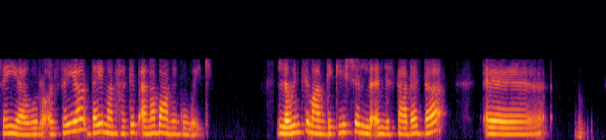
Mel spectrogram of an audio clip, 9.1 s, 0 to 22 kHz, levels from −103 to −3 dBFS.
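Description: Speech coded throughout with the iLBC codec: the band stops at 4 kHz, and the voice has a plainly audible rough, slightly synthetic edge. That points to iLBC's 30 ms frame mode at 13.33 kbps, where each frame's excitation is coded independently. Lost iLBC frames cause two brief dropouts, at 2.61–2.65 s and 5.10–5.14 s, each consistent with one missing 30 ms frame. The decoder fills each gap by repeating the last pitch cycle mixed with noise, which gives a short buzzy, held-vowel smear, and normal speech returns immediately afterward.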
